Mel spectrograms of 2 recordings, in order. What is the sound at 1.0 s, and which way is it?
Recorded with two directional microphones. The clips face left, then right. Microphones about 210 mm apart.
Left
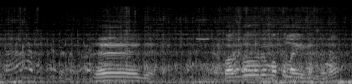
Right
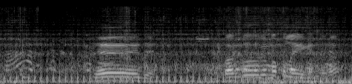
Speech, 5° right (ahead or behind).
